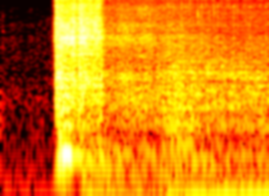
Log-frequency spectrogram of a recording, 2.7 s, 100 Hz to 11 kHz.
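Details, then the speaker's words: Hot start of an engine on freshly tuned Solex 44PHH carburetors: quick crank, catches at once and settles straight into a steady, even idle; a healthy hot start. "a hot start. Okay. I tell you what, those are really, really nice carburetors."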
